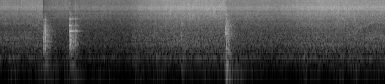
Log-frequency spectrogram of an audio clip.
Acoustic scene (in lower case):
kitchen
